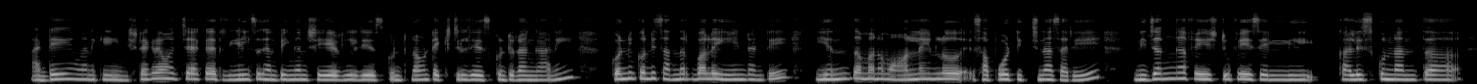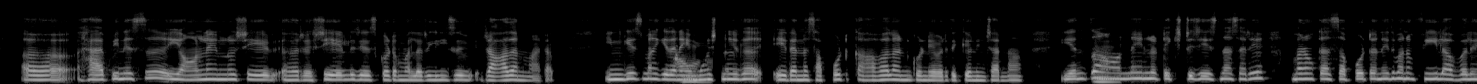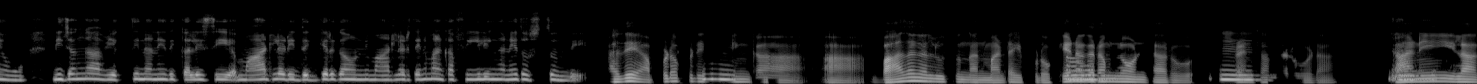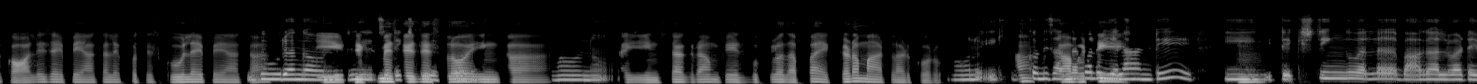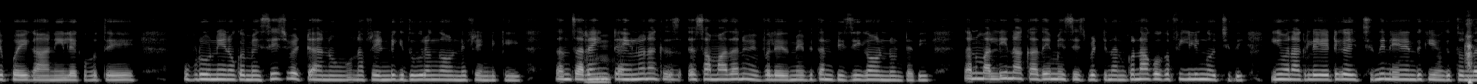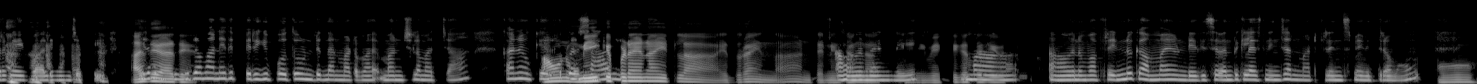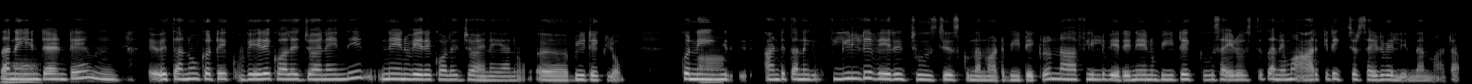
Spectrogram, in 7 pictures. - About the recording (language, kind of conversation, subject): Telugu, podcast, ఫేస్‌టు ఫేస్ కలవడం ఇంకా అవసరమా? అయితే ఎందుకు?
- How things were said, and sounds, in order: in English: "రీల్స్"; in English: "ఫేస్ టు ఫేస్"; in English: "హ్యాపీనెస్స్"; in English: "షేర్"; in English: "రీల్స్"; in English: "ఇన్‌కేస్"; in English: "ఎమోషనల్‌గా"; in English: "సపోర్ట్"; in English: "టెక్స్ట్"; in English: "టెక్స్ట్ మెసేజెస్‌లో"; in English: "రీల్స్, టెక్స్ట్"; in English: "ఇన్స్టాగ్రామ్, ఫేస్‌బులో"; in English: "టెక్స్టింగ్"; in English: "ఫ్రెండ్‌కి"; in English: "ఫ్రెండ్‌కి"; in English: "మేబీ"; in English: "బిజీగా"; in English: "మెసేజ్"; laugh; in English: "సెవెంత్ క్లాస్"; in English: "ఫ్రెండ్స్"; in English: "కాలేజ్"; in English: "బీటెక్‌లో"; other noise; in English: "చూజ్"; in English: "బీటెక్‌లో"; in English: "ఫీల్డ్"; in English: "ఆర్కిటెక్చర్"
